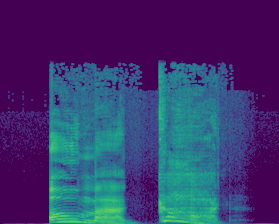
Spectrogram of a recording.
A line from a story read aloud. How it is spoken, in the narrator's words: She exclaimed, hand over her mouth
